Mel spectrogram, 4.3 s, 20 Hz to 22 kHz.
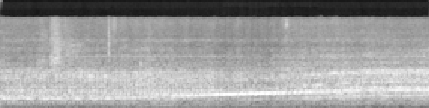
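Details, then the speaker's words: Bridgeport milling machine, variable speed head, 42-inch table: spindle in reverse around 60 to 20 rpm range, clean gear whine changing smoothly with speed, no grinding or clatter; running great. "to 20 all running great right back to high range"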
